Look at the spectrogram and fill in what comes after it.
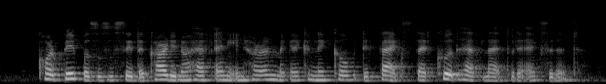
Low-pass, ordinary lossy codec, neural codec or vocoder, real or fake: none; none; none; real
